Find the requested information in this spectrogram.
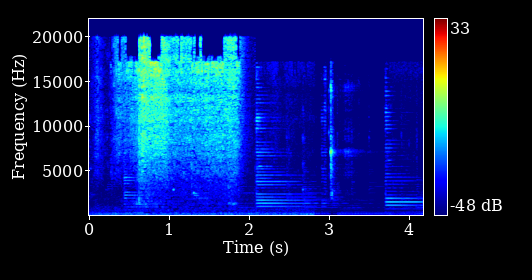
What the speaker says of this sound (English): When we use a hairspray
